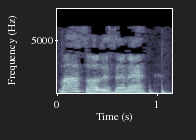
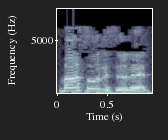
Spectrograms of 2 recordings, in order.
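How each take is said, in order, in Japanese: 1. 少しだけ高さと大きさを上げて言っています。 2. いちばん高い高さと大きさで言っています。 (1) "音を上げていくだけ" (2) "音を上げていくだけ"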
